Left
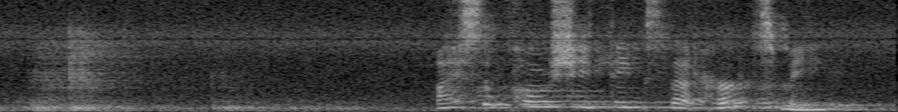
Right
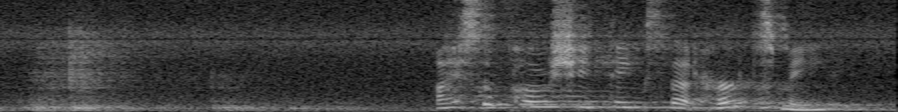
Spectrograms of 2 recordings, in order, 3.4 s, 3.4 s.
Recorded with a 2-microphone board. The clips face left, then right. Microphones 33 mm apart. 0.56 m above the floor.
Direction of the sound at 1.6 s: 10° right (ahead or behind).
